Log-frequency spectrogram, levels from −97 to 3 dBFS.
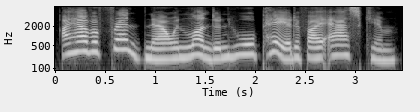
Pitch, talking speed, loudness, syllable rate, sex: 245 Hz, 260 wpm, -18 LUFS, 4.8 syllables/s, female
